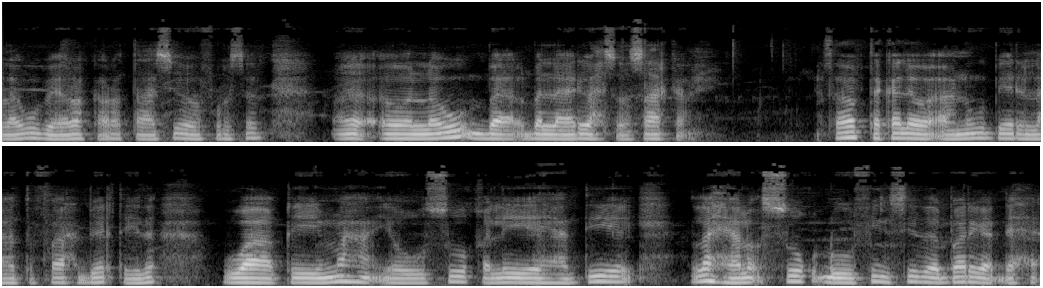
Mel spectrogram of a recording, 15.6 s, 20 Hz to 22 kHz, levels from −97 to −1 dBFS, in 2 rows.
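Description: Throughout the speech, the top end is missing above 13.2 kHz, and the sound is dull, gurgling and grainy. The likely cause is heavy MP2 compression. Sub-bands drop in and out and coarse quantisation roughens the rest, which points to a bitrate near 56 kbps.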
